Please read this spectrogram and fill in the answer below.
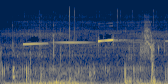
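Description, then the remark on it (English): A weird, steady high-pitched beeping tone from the ocean floor off the coast of northern Canada drones on in a few connected stretches, stepping slightly higher, over a murky, low rumbling underwater background with scattered knocks. No one speaks. “There's also a weird beeping sound coming from the ocean floor off the coast of northern Canada.”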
